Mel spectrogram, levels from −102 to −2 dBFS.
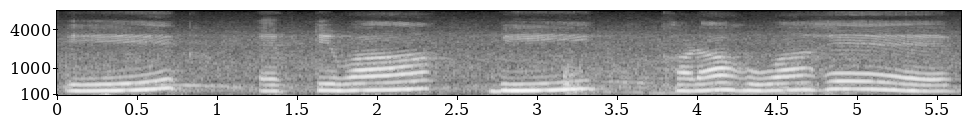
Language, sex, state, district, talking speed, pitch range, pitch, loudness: Hindi, female, Rajasthan, Jaipur, 65 wpm, 215-270 Hz, 235 Hz, -12 LUFS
